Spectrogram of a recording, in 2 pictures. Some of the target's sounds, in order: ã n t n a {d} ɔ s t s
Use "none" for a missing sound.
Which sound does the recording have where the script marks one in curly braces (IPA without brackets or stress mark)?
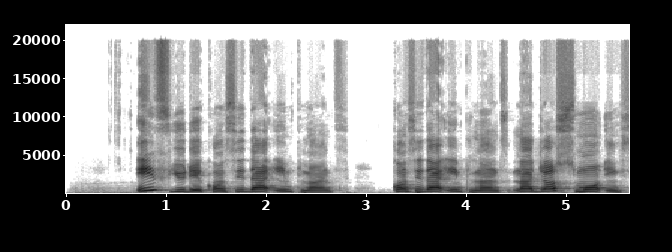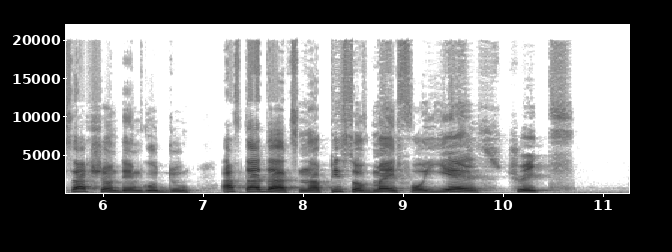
d͡ʒ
